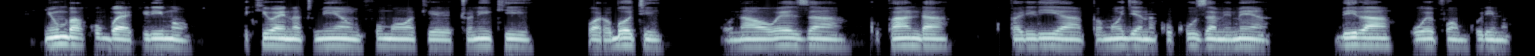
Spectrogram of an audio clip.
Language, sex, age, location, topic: Swahili, male, 36-49, Dar es Salaam, agriculture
